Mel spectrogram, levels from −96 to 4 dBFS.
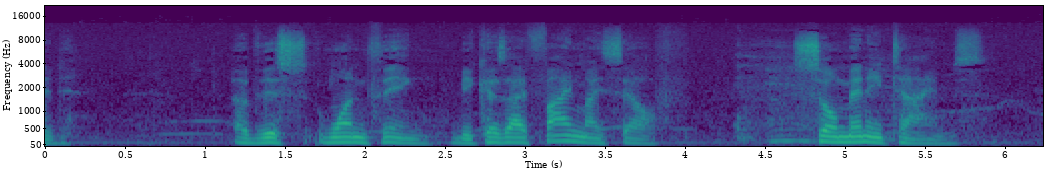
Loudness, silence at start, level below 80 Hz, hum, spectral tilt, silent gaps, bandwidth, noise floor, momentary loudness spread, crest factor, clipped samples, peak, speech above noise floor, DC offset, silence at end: -39 LUFS; 0 s; -78 dBFS; none; -4 dB/octave; none; 14 kHz; -65 dBFS; 21 LU; 20 dB; under 0.1%; -20 dBFS; 27 dB; under 0.1%; 0.3 s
